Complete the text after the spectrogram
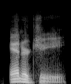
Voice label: "energy", American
